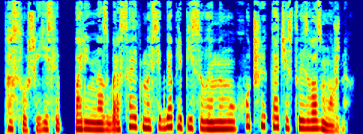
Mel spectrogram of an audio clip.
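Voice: medium pitch, brisk, warm tone, no room sound, clean studio sound, close to an everyday voice. A narrator voicing a curious, eager young noblewoman who gossips playfully with her friend. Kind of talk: audiobook character voice.

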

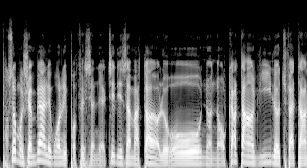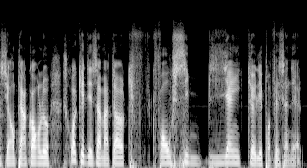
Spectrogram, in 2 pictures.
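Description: A man's voice: mid-range voice, fast talker, gravelly, hardly any pauses, sharp tone, dry recording, clean studio sound. A man with a Québécois French accent, a radio host telling a rambling comic monologue full of absurd asides and self-interruptions. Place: radio studio.

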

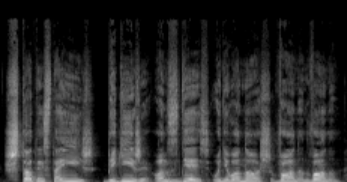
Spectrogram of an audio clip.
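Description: A man voicing an agitated, frightened man who pleads and shouts warnings, in an audiobook reading. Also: high voice, slow pace. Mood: frantic. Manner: excitable, frantic warnings.

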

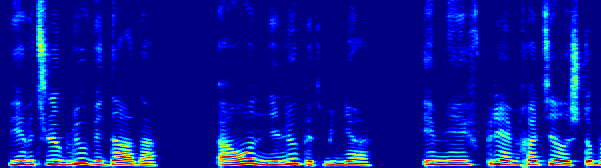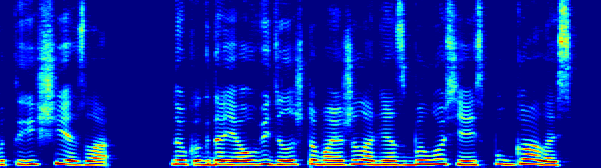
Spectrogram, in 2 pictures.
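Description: A woman's voice: high voice, steady tone, a little fast, darkish tone, close to an everyday voice. A woman voicing a frightened, guilt-ridden young woman who pleads in a quavering, breathless voice. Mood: confessing.

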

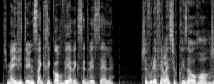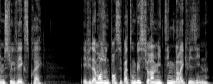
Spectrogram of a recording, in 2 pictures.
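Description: A woman reading the lines of a cheerful, caring young woman in a novel, in a low, dry voice. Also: fast, darkish tone, no echo, lightly acted. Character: warm, lively young woman, Pascal.

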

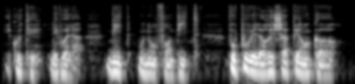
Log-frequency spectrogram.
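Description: A grave old professor, dying as he speaks, breaks his words into halting fragments, voiced by a man reading the story aloud. The voice is low, dark and husky. It comes across as a solemn storybook reading. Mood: urgent.

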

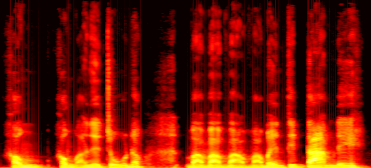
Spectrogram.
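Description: A man's voice: mid-range voice, very animated, a little fast, breathy edge, voice pushed up. A man doing an anxious, bossy village woman. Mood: urgent. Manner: urgent, insistent.

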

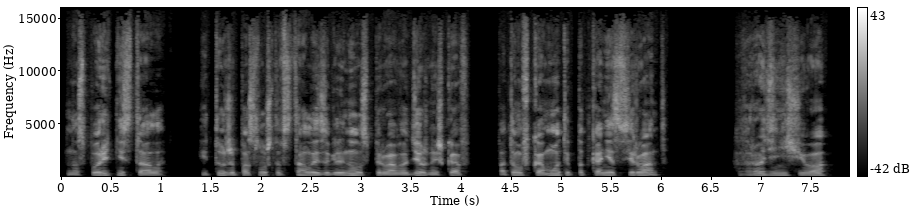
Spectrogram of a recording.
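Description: A man narrating a first-person story as an audiobook, telling it in a steady storytelling voice. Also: on the low side.

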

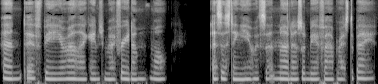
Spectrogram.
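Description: A woman's voice: fairly high pitch, completely flat delivery, a little slow, dark tone, husky, dry recording, clean studio sound. A woman voicing a proud, scoffing male trickster god in a podfic reading, speaking haughtily as he bargains. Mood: haughty.

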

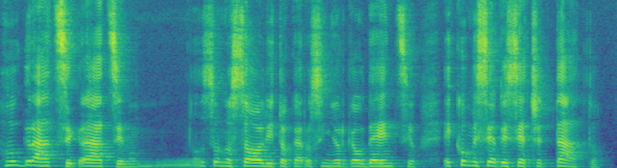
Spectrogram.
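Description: A woman's voice: mid-range voice, moderate pace, darkish tone, pitched above the performer's own voice, natural voice. A woman voicing a mild, modest, bookish male professor, with a raised, polite and bashful manner.

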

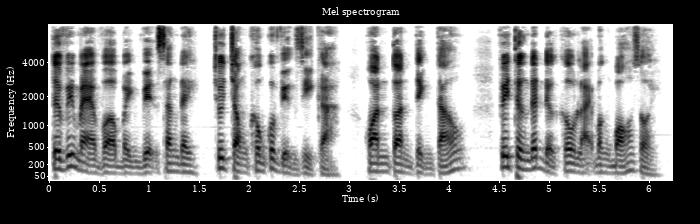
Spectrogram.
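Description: A man's voice: low voice, very animated, brisk, heavily acted. A man voicing a hot-tempered young man defending his father. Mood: firm. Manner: angry shouting.

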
